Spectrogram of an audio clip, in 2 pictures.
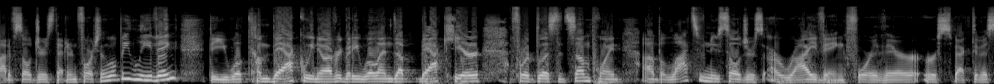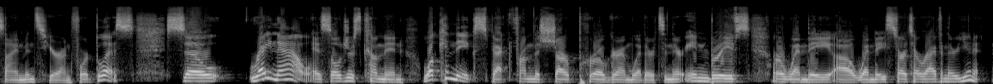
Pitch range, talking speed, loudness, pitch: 115-145 Hz, 225 wpm, -21 LUFS, 125 Hz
